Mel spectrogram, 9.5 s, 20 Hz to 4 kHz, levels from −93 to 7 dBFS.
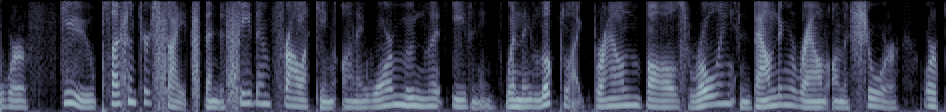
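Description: Aliasing runs through the whole speech clip. Content above 4 kHz folds back into the band below it, which fits a drop from 24 kHz to 8 kHz with no anti-alias filter. Sibilants turn gritty and metallic, with folded energy about 15 dB below the signal.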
